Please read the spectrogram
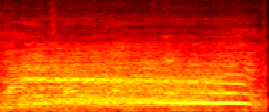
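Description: Cattle mooing: one long, loud call of nearly two seconds at a steady pitch, stopping abruptly.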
